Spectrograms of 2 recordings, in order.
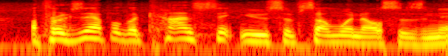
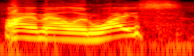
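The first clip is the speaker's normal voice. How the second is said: usual speaking voice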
